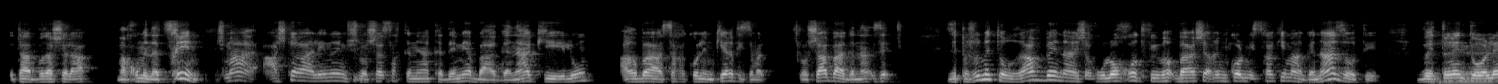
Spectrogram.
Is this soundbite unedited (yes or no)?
no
